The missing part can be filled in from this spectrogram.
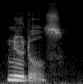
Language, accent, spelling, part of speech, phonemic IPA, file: English, US, noodles, noun / verb, /ˈnuːd(ə)lz/, En-us-noodles.ogg
- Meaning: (noun) 1. plural of noodle 2. Euphemistic form of nudes (“nude photographs”) 3. Redstone circuitry; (verb) third-person singular simple present indicative of noodle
